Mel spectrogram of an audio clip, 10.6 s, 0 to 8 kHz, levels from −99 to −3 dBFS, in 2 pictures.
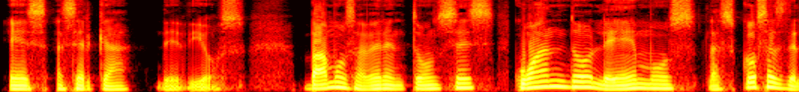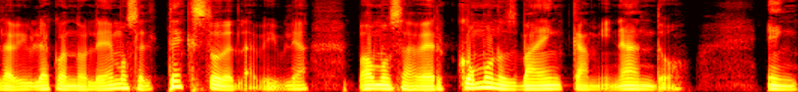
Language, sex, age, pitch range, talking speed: Spanish, male, 50-69, 110-145 Hz, 170 wpm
